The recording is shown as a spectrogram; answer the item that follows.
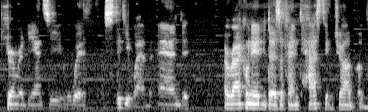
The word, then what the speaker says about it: Araquanid: Aquanid. Arquanid? How's it pronounced? Araquanid. Oh, like Arachnid.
